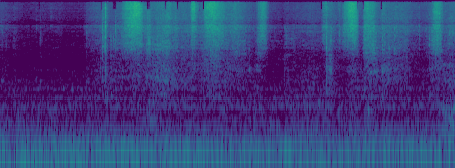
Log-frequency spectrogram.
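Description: A car creeping to a stop and parking in a cemetery drive behind a line of vehicles, low engine rumble with tire crunch and faint rustling, quiet and steady from inside the vehicle.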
